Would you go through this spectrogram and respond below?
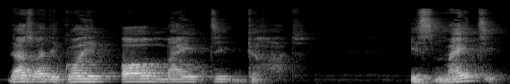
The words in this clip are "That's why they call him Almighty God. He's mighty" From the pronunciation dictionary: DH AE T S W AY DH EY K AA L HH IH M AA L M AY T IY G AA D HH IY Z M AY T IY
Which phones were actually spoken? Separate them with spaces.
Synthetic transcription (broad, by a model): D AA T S W AY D EY K AA L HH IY M AA L M AY T IY G AA D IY S M AY T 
